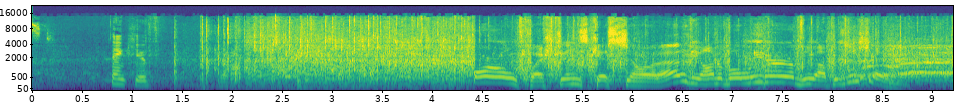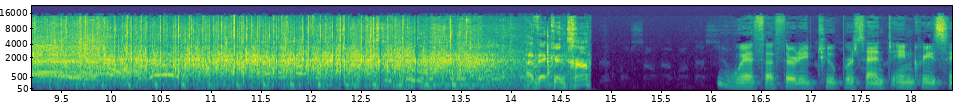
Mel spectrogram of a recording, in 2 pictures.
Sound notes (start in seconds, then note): 8.6 some Applause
